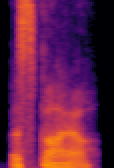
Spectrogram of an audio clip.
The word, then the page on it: aspire: Indian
